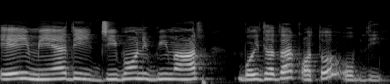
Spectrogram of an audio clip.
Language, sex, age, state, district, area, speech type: Bengali, female, 60+, West Bengal, Purba Medinipur, rural, read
